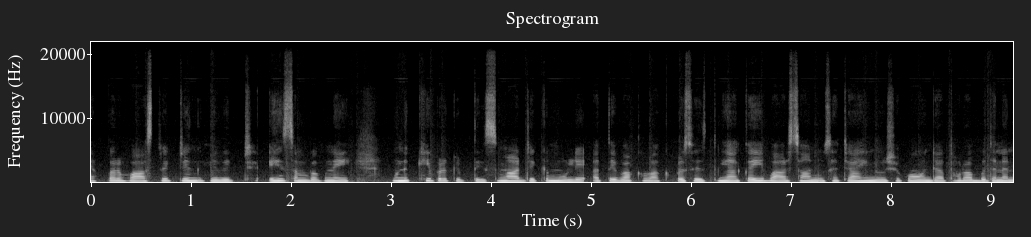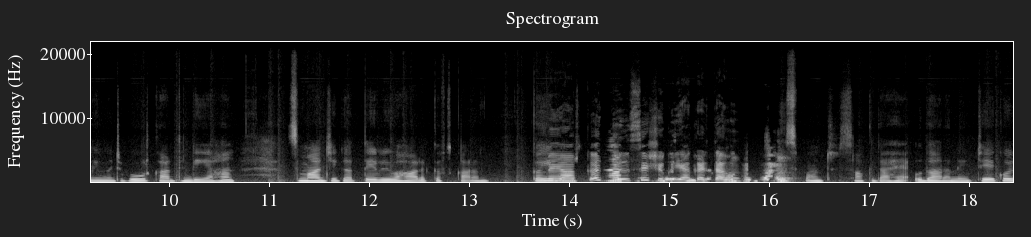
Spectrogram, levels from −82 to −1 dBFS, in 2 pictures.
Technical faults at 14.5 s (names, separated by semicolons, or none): speech suppressed in double talk; echo leak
